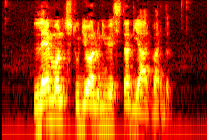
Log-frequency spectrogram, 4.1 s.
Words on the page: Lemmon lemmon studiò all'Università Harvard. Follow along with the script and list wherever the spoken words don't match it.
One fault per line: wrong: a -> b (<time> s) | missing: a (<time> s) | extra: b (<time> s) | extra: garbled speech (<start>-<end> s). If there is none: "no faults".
missing: lemmon (1.3 s)
extra: di (2.6 s)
